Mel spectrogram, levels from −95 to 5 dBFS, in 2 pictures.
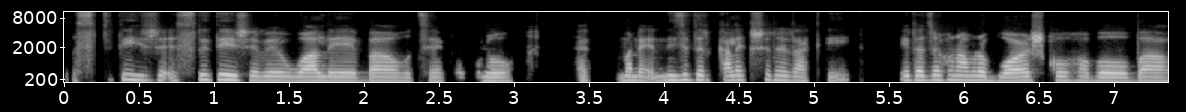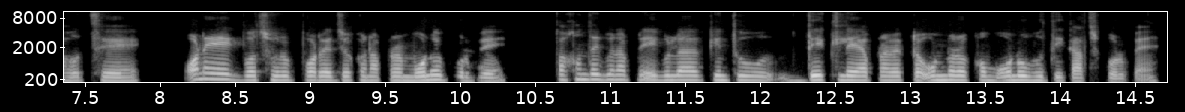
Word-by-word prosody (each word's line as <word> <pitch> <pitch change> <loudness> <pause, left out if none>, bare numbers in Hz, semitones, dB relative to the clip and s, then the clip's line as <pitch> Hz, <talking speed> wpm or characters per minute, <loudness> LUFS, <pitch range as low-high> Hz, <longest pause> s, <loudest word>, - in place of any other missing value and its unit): স্মৃতি 225 +1 -6
হি - - -1 0.3
স্মৃতি 220 0 +1
হিসেবে 185 -2 -1 0.2
ওয়ালে 175 0 +5 0.2
বা 170 - +5 0.2
হচ্ছে 165 0 -9 0.2
এগুলো 170 0 -2 0.6
এক - - -6 0.2
মানে 180 -1 +1 0.2
নিজেদের 210 0 +1
কালেকশন 205 +2 -1
এ - - +1
রাখি। 170 0 -8 0.5
এটা 200 0 +3
যখন 205 0 0
আমরা 195 -1 +4
বয়স্ক 170 +2 +6 0.2
হব, 170 -1 -3 0.3
বা 170 - +4 0.2
হচ্ছে 170 0 -5 0.6
অনেক 240 -1 +3
বছর 195 0 -1
পরে 185 -1 +2
যখন 180 0 -4
আপনার 180 0 -2
মনে 195 +3 +5
পড়বে, 165 -3 -4 0.4
তখন 215 +2 -2
দেখবেন 220 -1 +1
আপনি - - -6
এগুলা 195 +1 +1 0.2
কিন্তু 195 -1 -2 0.5
দেখলে 200 -1 +3
আপনার 185 0 -3
একটা 180 0 -1
অন্যরকম 195 -1 +1
অনুভূতি 180 -3 0
কাজ 155 - -2
করবে। 140 -1 -6
190 Hz, 165 wpm, -23 LUFS, 175-200 Hz, 0.6 s, বয়স্ক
